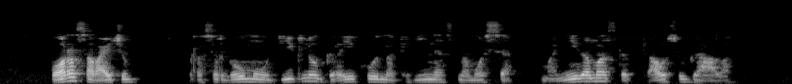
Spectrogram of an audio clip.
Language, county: Lithuanian, Vilnius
